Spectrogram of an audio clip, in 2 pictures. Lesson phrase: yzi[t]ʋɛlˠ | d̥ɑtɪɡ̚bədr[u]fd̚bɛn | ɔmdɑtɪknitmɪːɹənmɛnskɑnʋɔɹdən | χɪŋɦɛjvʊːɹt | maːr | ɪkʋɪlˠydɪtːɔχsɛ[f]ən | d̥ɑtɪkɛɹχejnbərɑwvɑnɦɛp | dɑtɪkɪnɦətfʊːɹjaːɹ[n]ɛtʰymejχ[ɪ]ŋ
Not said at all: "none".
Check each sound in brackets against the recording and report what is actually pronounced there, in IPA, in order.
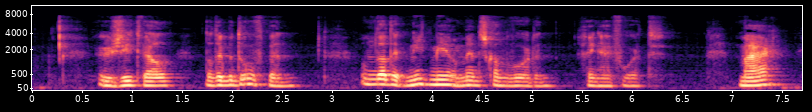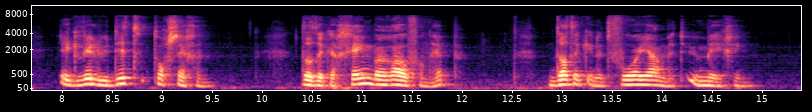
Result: t, u, χ, m, ɪ

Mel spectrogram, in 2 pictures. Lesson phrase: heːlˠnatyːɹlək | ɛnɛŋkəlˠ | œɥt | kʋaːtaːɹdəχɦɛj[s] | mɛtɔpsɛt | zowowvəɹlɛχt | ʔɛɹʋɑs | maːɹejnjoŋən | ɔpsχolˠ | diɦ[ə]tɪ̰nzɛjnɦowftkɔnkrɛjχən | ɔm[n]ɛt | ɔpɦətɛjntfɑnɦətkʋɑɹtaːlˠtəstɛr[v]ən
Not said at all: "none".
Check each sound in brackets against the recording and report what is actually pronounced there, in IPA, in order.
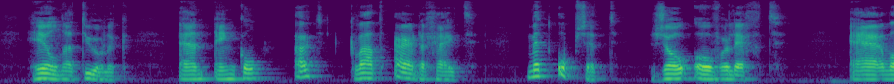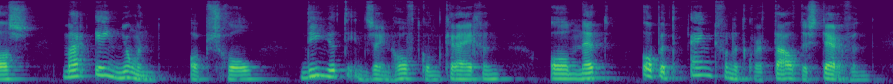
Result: t, ə, n, v

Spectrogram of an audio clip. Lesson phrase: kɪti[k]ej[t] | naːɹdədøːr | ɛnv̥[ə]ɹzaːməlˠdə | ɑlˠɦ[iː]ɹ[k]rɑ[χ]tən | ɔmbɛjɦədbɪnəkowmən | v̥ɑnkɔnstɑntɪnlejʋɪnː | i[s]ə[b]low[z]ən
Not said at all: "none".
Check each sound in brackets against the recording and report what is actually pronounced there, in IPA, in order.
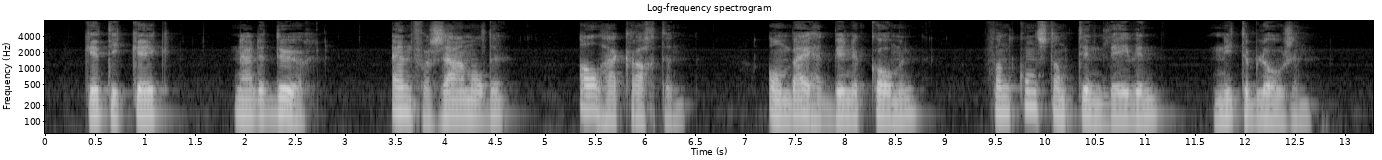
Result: k, k, ə, aː, k, χ, t, b, z

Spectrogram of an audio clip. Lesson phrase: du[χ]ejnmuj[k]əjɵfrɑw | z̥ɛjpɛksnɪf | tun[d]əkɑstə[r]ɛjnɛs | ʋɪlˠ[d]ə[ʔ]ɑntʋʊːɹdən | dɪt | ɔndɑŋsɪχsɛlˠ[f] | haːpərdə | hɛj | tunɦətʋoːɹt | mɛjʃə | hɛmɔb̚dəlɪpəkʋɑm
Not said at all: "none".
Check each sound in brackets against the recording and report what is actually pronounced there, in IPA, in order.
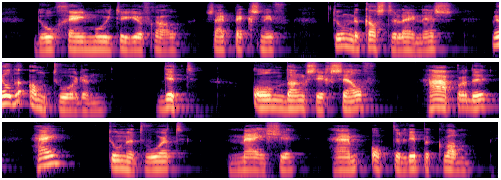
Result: χ, t, d, l, d, ʔ, f

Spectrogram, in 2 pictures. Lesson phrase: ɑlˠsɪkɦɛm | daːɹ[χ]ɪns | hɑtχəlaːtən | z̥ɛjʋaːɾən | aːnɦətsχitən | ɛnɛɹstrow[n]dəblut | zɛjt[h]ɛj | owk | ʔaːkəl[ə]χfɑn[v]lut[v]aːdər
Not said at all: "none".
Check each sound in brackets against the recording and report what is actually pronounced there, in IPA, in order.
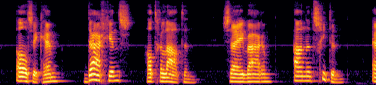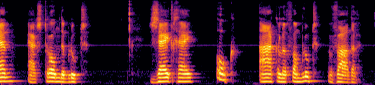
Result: χ, m, χ, ə, b, v

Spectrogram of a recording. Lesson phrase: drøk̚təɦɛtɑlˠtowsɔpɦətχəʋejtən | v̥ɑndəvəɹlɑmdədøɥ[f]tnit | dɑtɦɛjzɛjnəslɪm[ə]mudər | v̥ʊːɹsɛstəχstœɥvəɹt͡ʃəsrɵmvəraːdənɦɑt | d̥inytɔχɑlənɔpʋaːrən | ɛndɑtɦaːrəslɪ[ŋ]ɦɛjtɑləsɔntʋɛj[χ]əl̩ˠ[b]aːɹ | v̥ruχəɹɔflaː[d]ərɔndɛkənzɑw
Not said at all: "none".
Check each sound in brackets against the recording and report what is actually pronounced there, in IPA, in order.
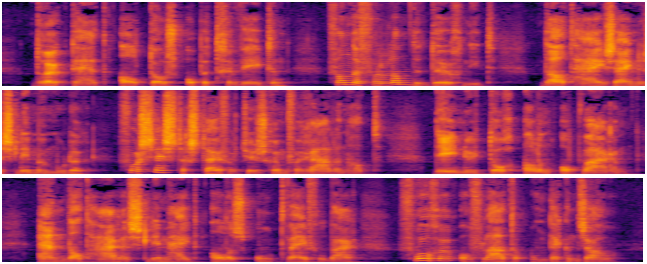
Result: χ, ə, m, f, b, t

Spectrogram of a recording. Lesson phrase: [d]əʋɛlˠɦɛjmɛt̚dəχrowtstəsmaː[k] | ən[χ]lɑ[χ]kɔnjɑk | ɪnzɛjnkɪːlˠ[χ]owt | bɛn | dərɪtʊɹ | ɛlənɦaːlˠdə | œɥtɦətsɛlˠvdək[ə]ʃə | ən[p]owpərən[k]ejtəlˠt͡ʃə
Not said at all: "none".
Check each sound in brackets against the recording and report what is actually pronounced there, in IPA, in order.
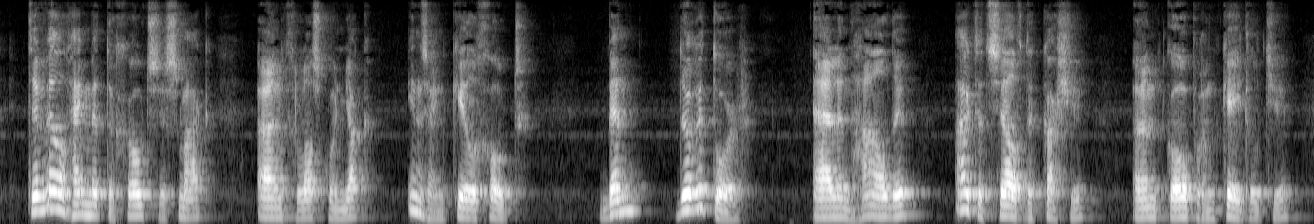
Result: t, k, χ, s, χ, ɑ, k, k

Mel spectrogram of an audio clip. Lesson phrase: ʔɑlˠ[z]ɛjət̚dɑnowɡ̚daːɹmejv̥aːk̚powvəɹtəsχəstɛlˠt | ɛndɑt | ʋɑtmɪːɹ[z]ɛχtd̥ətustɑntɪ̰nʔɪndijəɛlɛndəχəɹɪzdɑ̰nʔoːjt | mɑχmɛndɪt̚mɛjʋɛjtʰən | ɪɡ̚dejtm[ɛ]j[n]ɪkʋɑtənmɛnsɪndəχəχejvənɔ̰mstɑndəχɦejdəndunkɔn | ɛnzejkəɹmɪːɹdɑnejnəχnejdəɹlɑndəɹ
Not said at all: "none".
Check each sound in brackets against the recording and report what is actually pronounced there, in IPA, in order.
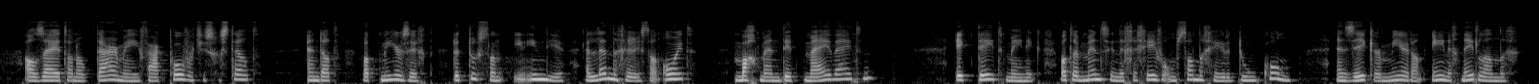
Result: z, z, e, n

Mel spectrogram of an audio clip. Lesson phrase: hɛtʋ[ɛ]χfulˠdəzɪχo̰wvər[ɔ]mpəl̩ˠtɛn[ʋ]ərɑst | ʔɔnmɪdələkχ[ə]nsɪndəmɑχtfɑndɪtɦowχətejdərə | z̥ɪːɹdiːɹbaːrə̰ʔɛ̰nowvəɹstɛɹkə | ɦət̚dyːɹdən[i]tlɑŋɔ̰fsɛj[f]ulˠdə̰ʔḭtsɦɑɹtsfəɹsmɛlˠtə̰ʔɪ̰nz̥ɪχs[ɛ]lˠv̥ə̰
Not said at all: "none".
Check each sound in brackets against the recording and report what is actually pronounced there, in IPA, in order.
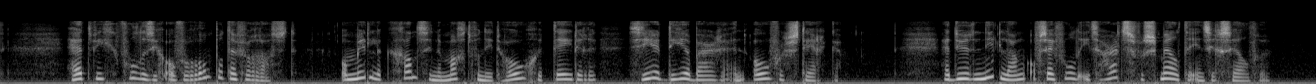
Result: i, ɔ, v, ɑ, i, v, ɛ

